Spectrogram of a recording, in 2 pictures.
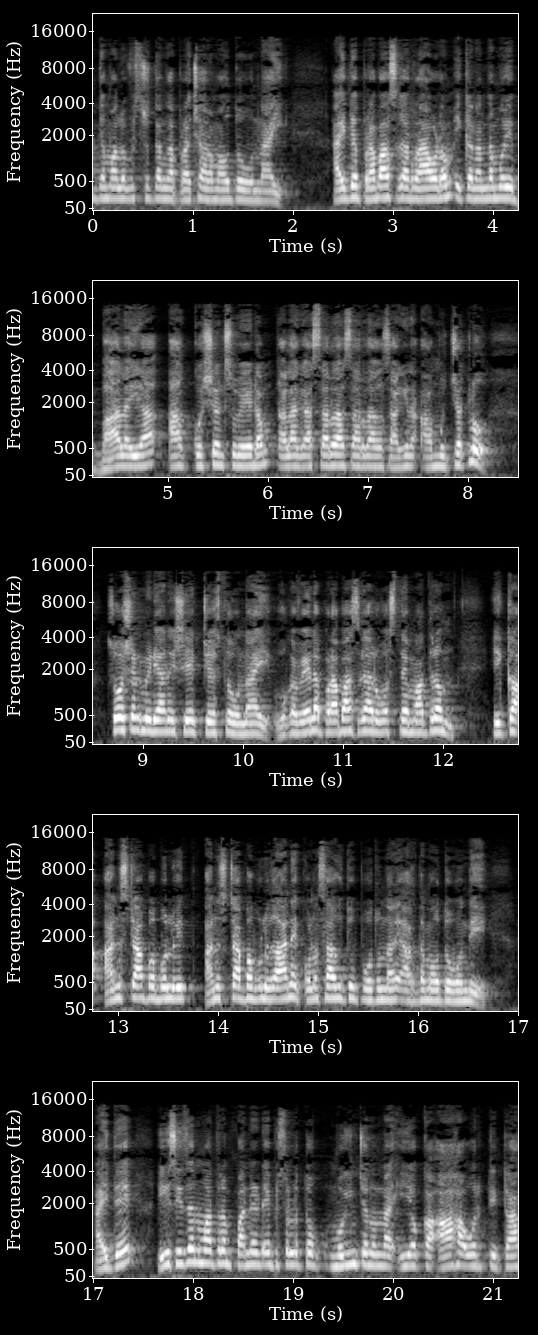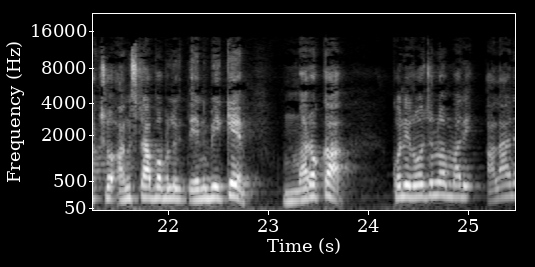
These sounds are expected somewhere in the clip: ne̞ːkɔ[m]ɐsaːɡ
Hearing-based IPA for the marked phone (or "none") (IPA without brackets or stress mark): n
